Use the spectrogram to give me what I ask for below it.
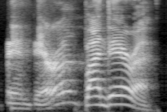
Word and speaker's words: Bandera: Bandera.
